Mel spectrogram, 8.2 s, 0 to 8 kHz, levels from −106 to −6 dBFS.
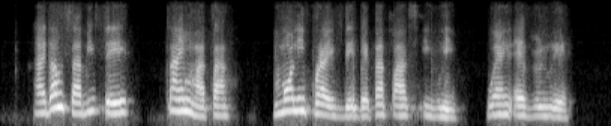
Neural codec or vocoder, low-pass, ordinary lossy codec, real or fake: codec, 24 kHz, 1.5 kbps, HILCodec; 7.2 kHz; Opus, 16 kbps; fake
